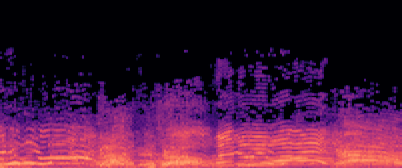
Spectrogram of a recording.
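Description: protest rally crowd shouting

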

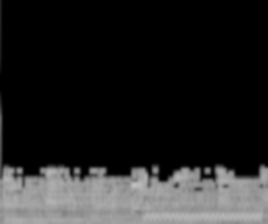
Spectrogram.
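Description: telephone ringing

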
